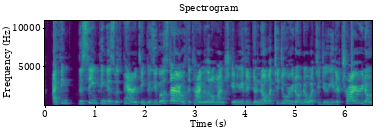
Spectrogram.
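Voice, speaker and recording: A loud woman talks very fast with hardly any pauses, her high voice bright and sharp. Her intonation is lively and her tone animated. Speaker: parenting coach. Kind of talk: podcast interview.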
